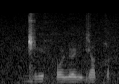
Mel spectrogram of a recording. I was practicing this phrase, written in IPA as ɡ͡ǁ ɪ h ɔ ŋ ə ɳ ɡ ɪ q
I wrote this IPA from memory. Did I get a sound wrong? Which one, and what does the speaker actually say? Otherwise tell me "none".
ŋ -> ɳ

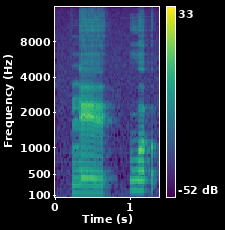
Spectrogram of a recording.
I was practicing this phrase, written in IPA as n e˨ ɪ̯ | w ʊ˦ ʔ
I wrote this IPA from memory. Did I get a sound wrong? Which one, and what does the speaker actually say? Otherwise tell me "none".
none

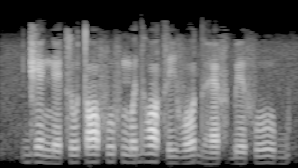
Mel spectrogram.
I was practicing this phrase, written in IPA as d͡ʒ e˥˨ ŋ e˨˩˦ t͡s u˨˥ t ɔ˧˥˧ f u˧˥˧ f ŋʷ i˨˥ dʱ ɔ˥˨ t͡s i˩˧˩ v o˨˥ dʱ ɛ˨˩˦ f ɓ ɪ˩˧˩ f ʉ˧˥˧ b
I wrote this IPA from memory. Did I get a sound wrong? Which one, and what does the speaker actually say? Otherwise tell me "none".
ʉ˧˥˧ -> u˧˥˧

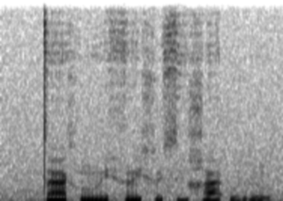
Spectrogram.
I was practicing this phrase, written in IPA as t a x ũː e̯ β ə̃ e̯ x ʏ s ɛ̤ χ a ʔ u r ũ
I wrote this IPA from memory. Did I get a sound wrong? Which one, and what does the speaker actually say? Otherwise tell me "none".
β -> h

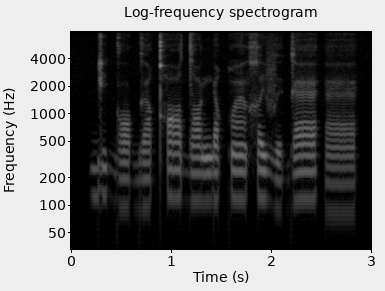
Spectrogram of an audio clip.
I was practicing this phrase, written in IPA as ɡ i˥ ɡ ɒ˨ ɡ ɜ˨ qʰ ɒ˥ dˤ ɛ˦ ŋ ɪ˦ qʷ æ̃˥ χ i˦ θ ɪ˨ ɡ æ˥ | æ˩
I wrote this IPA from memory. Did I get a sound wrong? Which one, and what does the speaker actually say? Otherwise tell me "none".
θ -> v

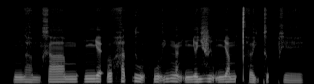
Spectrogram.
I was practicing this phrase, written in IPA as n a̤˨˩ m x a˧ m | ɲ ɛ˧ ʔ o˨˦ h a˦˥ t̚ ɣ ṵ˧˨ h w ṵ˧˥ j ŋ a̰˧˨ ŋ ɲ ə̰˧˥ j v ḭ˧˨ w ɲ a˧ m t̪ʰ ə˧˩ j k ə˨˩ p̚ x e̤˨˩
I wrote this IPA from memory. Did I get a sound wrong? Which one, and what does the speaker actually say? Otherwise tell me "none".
ə̰˧˥ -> ə˨˦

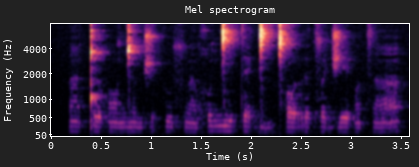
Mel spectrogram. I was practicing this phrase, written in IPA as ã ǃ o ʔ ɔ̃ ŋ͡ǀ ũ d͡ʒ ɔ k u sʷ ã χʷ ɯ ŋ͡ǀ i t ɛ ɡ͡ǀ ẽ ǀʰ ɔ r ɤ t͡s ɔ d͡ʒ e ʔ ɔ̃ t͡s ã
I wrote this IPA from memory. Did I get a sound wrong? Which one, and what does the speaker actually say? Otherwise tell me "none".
none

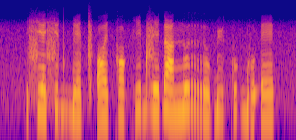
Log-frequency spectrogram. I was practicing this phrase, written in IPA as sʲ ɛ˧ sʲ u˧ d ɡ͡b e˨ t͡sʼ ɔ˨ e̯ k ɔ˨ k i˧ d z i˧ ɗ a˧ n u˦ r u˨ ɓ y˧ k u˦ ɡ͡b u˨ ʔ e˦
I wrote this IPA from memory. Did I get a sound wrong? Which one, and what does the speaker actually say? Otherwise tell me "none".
none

